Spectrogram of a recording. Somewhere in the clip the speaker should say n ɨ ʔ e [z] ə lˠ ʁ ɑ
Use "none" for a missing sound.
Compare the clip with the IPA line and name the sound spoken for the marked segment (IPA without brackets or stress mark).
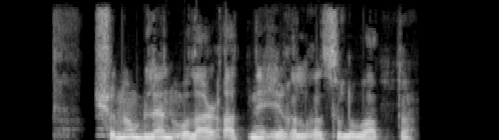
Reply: ʁ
